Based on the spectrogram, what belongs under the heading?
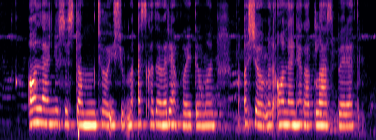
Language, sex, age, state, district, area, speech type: Kashmiri, female, 18-30, Jammu and Kashmir, Kupwara, rural, spontaneous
